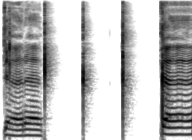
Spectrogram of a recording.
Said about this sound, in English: So it opens with the most out of sync white people clapping I've ever heard, mate.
